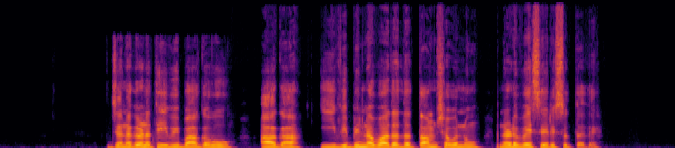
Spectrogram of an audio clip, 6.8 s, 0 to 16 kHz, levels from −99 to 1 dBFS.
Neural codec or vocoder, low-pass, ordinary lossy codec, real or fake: none; 14.4 kHz; Opus, 32 kbps; real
